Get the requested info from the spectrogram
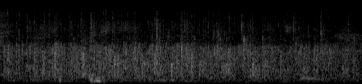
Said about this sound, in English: So thank you, worship team. That was just really, really, really, really refreshing. So clap for the worship team, please.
